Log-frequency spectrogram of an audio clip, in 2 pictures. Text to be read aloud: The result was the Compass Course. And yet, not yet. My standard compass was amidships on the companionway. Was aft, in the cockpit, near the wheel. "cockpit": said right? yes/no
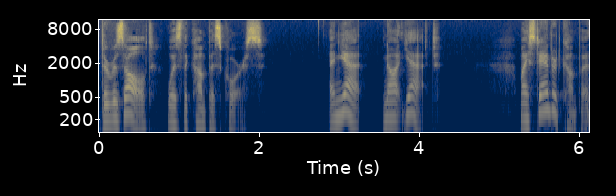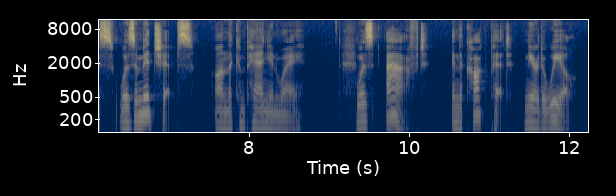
yes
